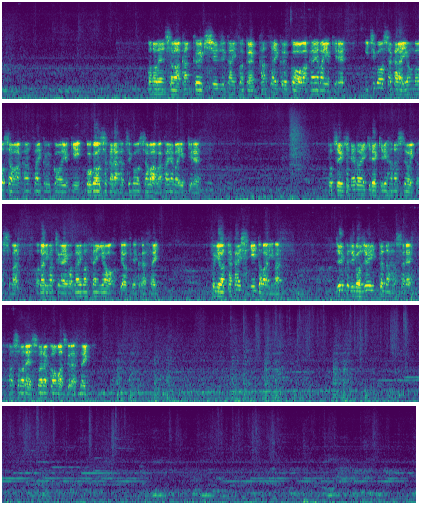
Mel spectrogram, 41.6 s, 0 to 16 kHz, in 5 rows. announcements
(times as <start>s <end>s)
32.5s 41.6s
